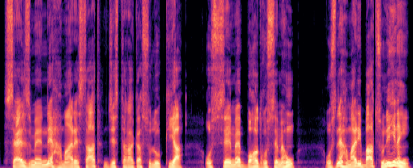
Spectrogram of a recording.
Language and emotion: Urdu, angry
